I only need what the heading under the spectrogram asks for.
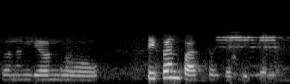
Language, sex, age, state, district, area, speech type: Kannada, female, 18-30, Karnataka, Chamarajanagar, rural, conversation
